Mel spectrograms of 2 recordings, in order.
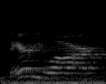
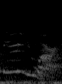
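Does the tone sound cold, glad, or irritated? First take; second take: irritated; glad. First: It is said in an exasperated, irritated tone. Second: It is said in a warm, glad tone. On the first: The speaker has been searching and is annoyed. "your mom when she's been looking at you for ten minutes" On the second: The speaker is happy the person came. "it was about tone"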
